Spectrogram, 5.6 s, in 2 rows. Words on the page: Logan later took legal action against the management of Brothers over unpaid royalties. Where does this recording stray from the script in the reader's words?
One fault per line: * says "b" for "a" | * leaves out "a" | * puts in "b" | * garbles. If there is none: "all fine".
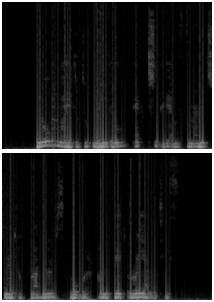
all fine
